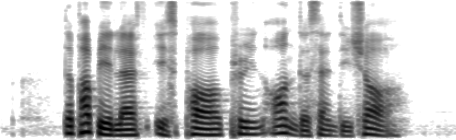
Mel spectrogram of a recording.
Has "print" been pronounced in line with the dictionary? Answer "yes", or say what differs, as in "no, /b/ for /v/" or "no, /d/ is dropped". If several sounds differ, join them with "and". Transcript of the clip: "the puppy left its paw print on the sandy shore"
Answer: no, /t/ is dropped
